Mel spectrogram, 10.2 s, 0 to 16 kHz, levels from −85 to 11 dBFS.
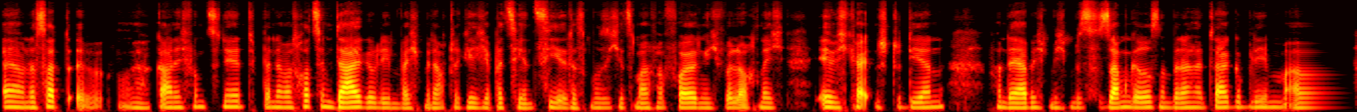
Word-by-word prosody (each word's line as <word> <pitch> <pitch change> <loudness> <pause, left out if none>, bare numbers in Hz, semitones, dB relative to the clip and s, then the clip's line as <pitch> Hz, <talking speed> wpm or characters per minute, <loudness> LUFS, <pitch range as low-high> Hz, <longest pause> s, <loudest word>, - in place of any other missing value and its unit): Äh, 175 0 +3
und 165 - -3
das 170 -1 +3
hat, 185 - +2
äh, - - -5
ja 160 -5 -7
gar - - +3
nicht 170 0 -4
funktioniert. 185 0 -3
Bin - - -2
aber 170 0 0
trotzdem 190 0 0
da 170 0 +9
geblieben, 155 -3 -3
weil - - -1
ich - - -8
mir - - -6
dachte: 150 +1 -5
„Okay, 160 +1 -3
ich 155 - -6
habe 150 - -5
jetzt 155 - 0
hier 150 - -2
'n - - -11
Ziel, 165 +3 0
das 150 -1 -7
muss 155 -1 -7
ich 155 - -7
jetzt 155 - -5
mal 155 -1 -1
verfolgen. 160 0 +2
Ich 155 - -8
will 80 - +1
auch 80 - -2
nicht 160 -1 -5 0.2
Ewigkeiten 170 0 +2
studieren.“ 165 +2 -2 0.3
Von 175 - -6
daher 155 -1 +5
habe 155 +1 +3
ich 160 - -9
mich 160 -2 -9
'n - - -10
bisschen 155 - +1
zusammengerissen 165 +1 +4
und 160 - -10
bin 160 +1 0
halt 165 -1 -6
da - - +6
geblieben. 175 0 -5
Aber 160 0 -4
165 Hz, 300 wpm, -22 LUFS, 155-170 Hz, 0.3 s, da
